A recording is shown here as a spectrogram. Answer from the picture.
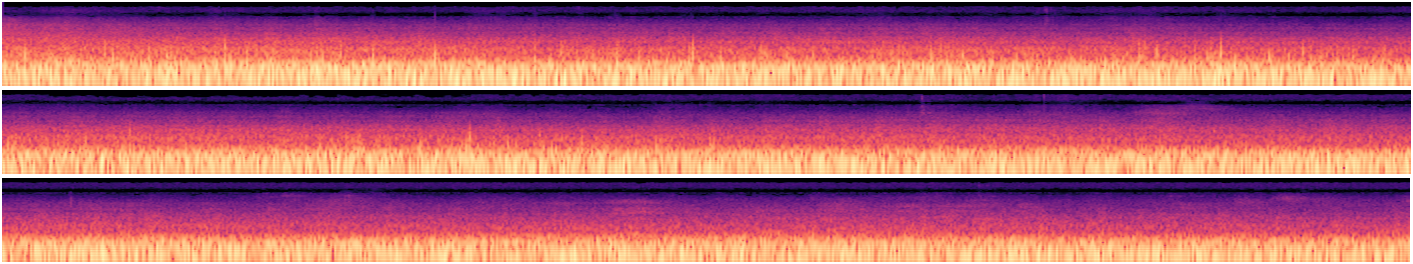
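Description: Steady low rumble and hum of an underground train standing at the platform in the tunnel, with no distinct knocks or changes.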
